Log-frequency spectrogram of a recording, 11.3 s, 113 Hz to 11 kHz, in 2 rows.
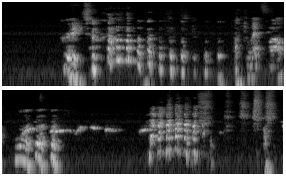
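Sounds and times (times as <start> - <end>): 
speech: 1.3 - 2.4, 4.9 - 6.8
breathy laughter: 1.8 - 4.6, 8.6 - 11.1
person whistling a short tune: 6.7 - 8.6.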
